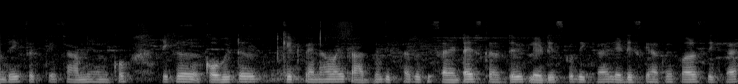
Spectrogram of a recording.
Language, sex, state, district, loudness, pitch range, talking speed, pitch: Hindi, female, Bihar, East Champaran, -32 LUFS, 115-120 Hz, 275 wpm, 115 Hz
